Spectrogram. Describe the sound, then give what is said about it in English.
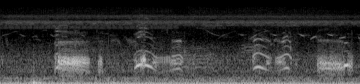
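A feeding snowy egret gives four harsh, raspy croaking calls in irregular bursts over a steady low rumble of background noise with no talking. “Or if they're feeding.”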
